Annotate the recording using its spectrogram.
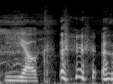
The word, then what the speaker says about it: Yalc: called Yalc, Y-A-L-C. – Yalc. I'm so glad you spelled that. Yalc. Okay. – Yalc, or yeah, that's how I would pronounce it.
